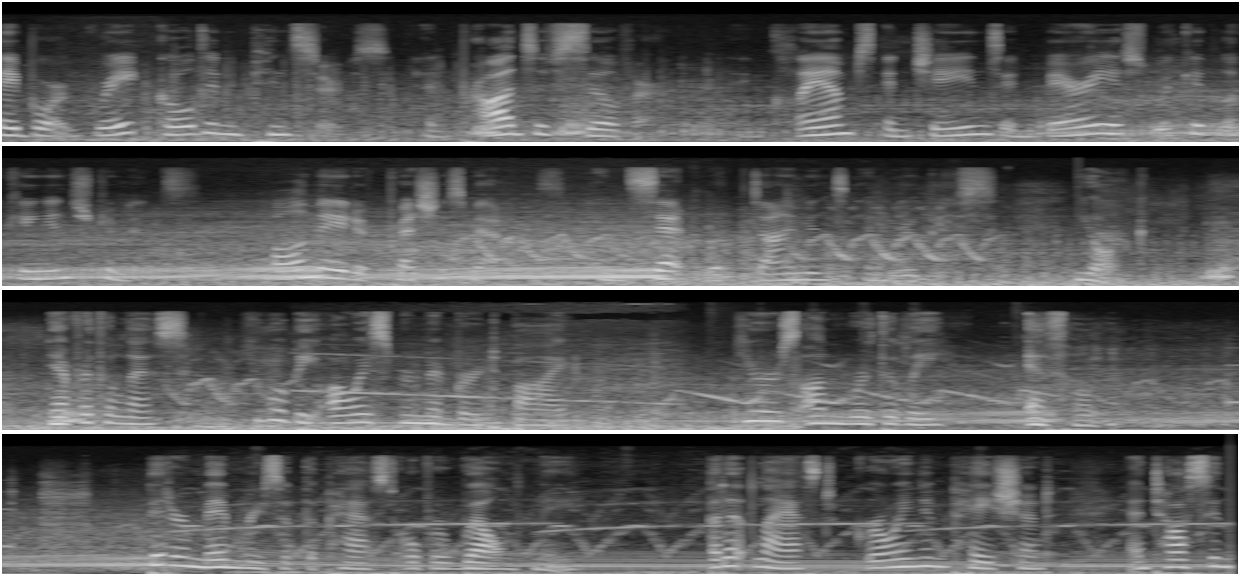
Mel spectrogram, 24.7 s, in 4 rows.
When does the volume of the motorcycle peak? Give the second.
9 s.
